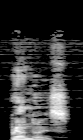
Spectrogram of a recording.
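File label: "brownnose", Australian English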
